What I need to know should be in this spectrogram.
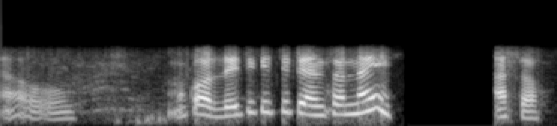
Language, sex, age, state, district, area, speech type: Odia, female, 60+, Odisha, Jharsuguda, rural, conversation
